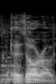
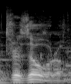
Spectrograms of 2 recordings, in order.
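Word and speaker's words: tesoro: is lorraine bronco who three times she mispronounced tezoro she said tresor yeah which is literally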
